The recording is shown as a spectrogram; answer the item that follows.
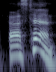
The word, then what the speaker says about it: Fast X: So the new Fast and the Furious movie, how do you say it? Fast X or Fast 10? – Fast 10.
